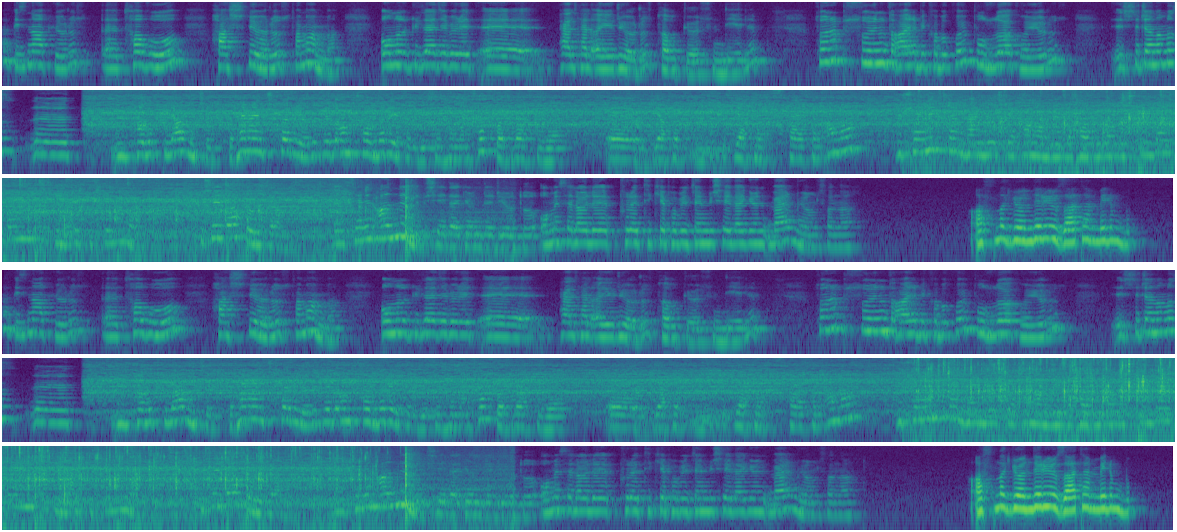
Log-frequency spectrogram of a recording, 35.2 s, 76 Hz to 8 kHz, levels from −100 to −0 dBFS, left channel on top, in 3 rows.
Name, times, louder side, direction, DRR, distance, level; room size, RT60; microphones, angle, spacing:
voice 1, 0.0-12.5 12.8-25.2 25.4-26.4 26.8-32.0, left 3 dB, 70° left, 0.9 m, -40 dB
sound 1, 12.5-27.0, left 1 dB, 20° left, 1.4 m, -37 dB
sound 2, 20.6-28.6, right 8 dB, 85° right, 0.8 m, -33 dB
voice 2, 33.1-34.7, right 4 dB, 50° right, 0.4 m, -28 dB
9.0 x 5.2 x 3.5 m
head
